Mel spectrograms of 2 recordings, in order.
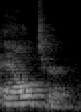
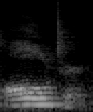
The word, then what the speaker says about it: altered: older to change older the l is the problem remember alder this is a d it was transformed into a d and then it became it became a schwa now listen you don't know this is not altar it's not altar it's not altar altered it is altered so when there is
